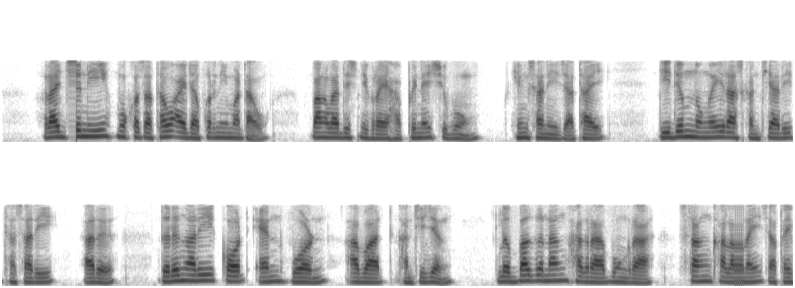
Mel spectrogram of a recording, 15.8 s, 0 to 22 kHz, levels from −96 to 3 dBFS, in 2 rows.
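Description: A speech recording carried over a G.711 telephone path, band-limited to below 4 kHz, with two instances of packet loss with the last packet repeated. At 0.68 to 0.74 s, just before "मख'जाथाव आयदाफोरनि", a 60 ms gap is filled by replaying the same fragment, giving a robotic stutter. A longer 80 ms run at 15.24 to 15.32 s buzzes at about 50 Hz, which fits 20 ms packets being repeated out of step with the pitch.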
